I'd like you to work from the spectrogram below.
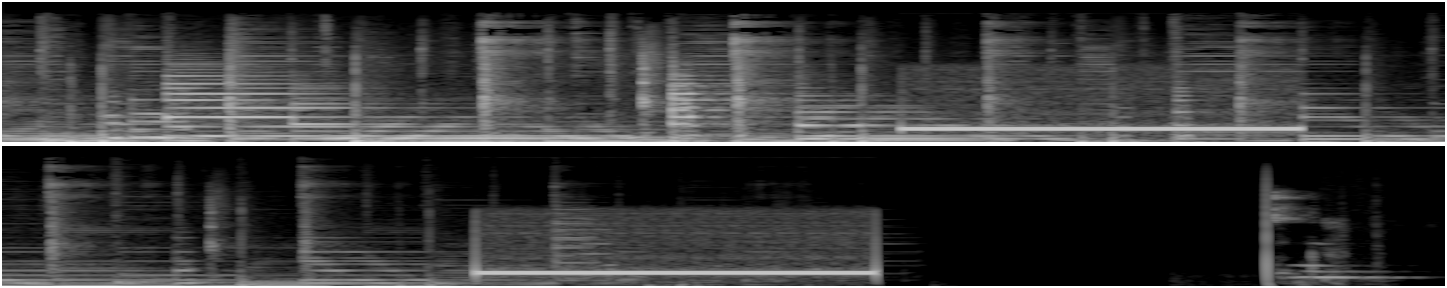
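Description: Outgoing telephone call tones: two long, steady, single-pitch tones of moderate loudness, each about two seconds, separated by a stretch of dense, busy sound. Near-silence follows, then a brief faint sound at the very end.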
